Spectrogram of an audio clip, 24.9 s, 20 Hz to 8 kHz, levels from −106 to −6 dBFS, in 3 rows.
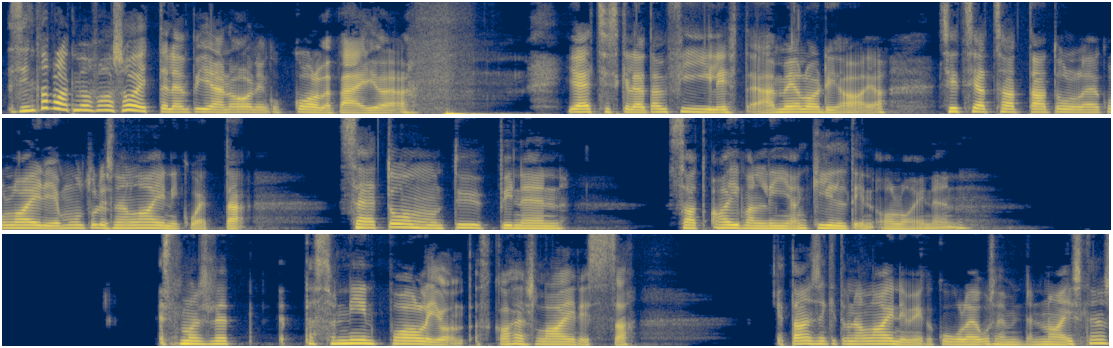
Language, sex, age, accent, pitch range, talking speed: Finnish, female, 30-49, native, 175-220 Hz, 130 wpm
